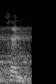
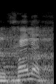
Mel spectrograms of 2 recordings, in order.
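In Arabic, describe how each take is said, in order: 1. لا تأتي بعد اللام أي حركة، فتُنطق khalf. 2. تأتي بعد اللام فتحة، فتُنطق khalaf. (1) "هذا هو الخلف" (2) "بالفتح"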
